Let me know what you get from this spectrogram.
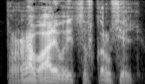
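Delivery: normal talking voice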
